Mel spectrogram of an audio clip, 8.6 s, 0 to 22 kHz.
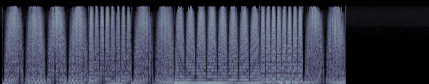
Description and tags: wobble bass
This is my first, "wobble" bass experiment. tell me what you think of it!it's at 140 BPM.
